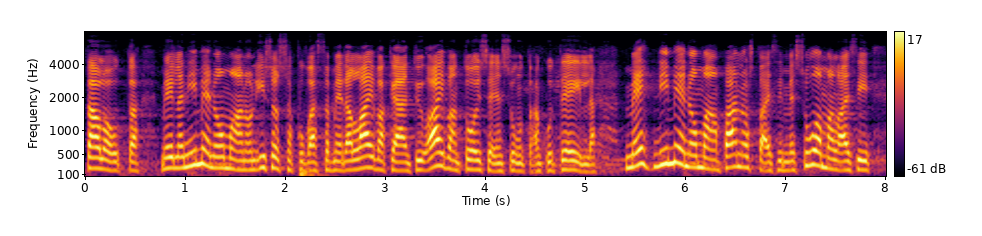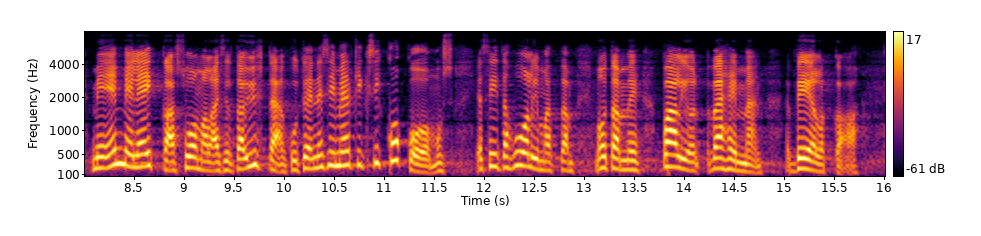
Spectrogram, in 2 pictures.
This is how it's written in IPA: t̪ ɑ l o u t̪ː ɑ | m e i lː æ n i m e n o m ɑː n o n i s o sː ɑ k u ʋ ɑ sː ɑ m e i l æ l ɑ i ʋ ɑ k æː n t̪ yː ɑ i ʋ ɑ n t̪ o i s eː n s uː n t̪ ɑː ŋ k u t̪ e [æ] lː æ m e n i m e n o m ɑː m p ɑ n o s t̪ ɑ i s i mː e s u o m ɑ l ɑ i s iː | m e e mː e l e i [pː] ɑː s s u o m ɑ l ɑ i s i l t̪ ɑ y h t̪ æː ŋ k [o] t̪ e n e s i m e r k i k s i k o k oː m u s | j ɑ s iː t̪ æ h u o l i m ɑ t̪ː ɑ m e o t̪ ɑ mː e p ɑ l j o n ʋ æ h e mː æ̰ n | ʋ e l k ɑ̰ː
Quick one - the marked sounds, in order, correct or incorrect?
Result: incorrect, incorrect, incorrect

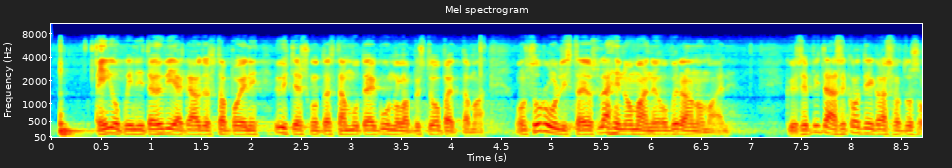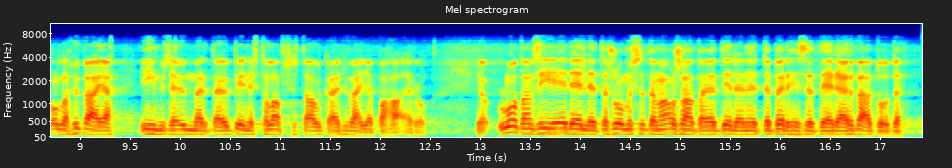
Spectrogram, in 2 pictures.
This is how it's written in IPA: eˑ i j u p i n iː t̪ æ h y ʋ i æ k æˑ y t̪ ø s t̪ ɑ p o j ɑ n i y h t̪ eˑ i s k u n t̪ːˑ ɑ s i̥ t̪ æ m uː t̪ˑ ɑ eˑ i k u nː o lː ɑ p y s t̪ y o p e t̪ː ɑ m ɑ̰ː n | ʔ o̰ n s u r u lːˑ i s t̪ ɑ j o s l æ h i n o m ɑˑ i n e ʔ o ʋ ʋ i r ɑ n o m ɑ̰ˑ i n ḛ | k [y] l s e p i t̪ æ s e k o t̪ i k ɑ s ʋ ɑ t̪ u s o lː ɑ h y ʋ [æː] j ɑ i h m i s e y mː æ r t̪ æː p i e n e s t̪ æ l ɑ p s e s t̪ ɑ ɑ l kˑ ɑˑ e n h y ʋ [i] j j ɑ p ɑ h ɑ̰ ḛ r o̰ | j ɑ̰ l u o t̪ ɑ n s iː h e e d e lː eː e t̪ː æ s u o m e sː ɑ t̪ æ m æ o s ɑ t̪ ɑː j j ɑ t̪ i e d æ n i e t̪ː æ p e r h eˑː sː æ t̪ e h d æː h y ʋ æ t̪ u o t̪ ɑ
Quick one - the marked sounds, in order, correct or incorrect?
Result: correct, incorrect, incorrect

